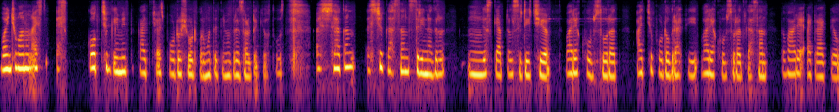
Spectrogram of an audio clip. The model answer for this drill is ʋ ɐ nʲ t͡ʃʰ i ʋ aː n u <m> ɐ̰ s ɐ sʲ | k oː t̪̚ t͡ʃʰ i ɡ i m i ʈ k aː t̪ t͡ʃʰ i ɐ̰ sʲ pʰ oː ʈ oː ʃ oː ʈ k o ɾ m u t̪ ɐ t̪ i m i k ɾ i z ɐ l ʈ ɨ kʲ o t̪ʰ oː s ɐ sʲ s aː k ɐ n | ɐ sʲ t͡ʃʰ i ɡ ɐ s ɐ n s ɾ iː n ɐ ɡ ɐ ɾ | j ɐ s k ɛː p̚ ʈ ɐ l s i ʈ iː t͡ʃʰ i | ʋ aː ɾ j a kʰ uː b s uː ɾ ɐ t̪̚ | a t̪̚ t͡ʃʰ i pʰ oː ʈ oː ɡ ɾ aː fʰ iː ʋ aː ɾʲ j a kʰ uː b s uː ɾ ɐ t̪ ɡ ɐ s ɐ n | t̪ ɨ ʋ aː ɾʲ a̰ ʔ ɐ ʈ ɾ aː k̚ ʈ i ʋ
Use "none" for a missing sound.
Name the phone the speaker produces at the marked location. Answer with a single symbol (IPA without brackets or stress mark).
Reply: n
